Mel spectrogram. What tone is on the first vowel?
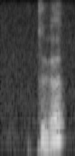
rising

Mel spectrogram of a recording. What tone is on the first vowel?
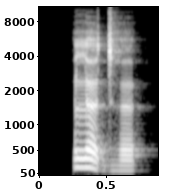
falling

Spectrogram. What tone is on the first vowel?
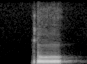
low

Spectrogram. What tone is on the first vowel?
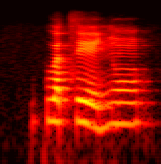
high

